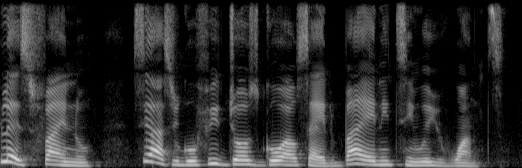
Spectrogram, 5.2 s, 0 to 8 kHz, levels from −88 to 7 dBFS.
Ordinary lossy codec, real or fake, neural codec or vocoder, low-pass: none; real; none; none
